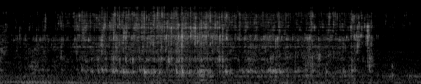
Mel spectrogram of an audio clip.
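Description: Water pours into a pan of cooking vegetables in a home kitchen, a continuous splashing stream lasting a few seconds and swelling midway before it stops. No one speaks.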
